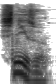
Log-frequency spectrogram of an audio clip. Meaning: from below, underarm
- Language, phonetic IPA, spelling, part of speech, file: Russian, [ˈsnʲizʊ], снизу, adverb, Ru-снизу.ogg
